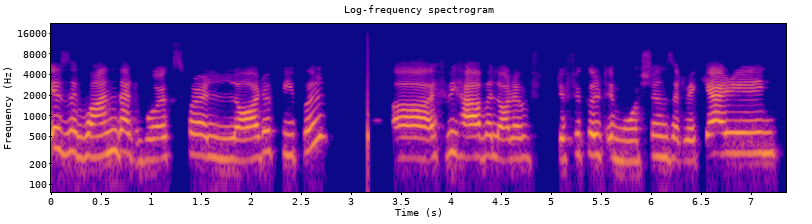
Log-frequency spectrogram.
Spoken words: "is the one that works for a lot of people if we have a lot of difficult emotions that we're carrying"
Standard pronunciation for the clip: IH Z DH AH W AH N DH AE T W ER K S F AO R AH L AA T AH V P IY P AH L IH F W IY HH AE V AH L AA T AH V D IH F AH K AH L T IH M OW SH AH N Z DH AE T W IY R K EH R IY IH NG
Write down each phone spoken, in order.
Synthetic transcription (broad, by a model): IH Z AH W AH N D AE T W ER K S F AO R AH L AA T AH V P IY P AH L IH F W IY HH AE V AH L AA T AH V D IH F AH K AH L T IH M OW SH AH N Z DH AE T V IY R K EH R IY IH NG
